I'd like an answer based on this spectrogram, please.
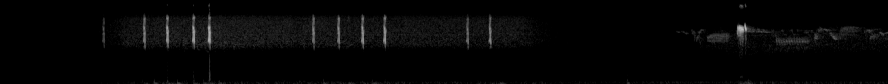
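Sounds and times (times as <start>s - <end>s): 
corn bunting singing: 1.0s - 5.6s, 6.8s - 8.8s.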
